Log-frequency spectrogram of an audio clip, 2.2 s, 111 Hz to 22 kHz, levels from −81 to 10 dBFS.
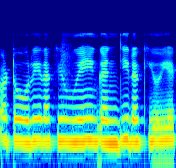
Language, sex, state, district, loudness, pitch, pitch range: Hindi, female, Bihar, Muzaffarpur, -21 LUFS, 255 Hz, 250-260 Hz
